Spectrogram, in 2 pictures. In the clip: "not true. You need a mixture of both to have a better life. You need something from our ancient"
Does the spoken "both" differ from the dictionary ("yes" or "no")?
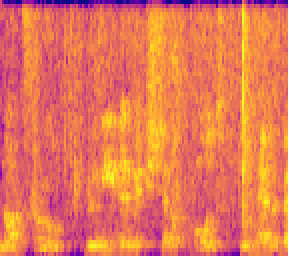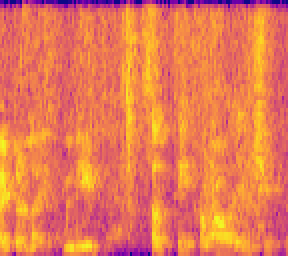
yes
